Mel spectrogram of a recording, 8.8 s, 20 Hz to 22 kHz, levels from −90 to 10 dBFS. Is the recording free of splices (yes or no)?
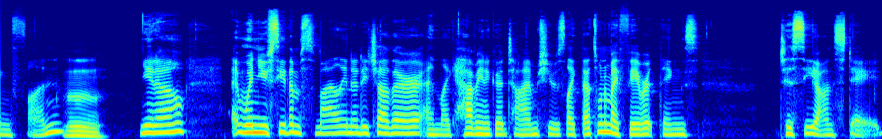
yes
